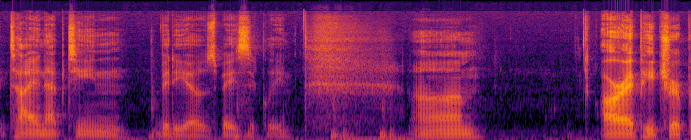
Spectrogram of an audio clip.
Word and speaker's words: tianeptine: right before I go on I think it's tianeptine pronunciation yep tianeptine so uh yeah I did that okay the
